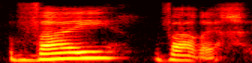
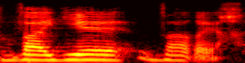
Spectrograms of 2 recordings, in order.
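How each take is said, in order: First: The shva is silent, giving three syllables. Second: The shva is voiced, giving four syllables. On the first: The speaker calls it right. "It's vai varech" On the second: The speaker calls it wrong. "It's not vaye varech"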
